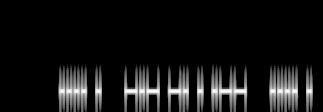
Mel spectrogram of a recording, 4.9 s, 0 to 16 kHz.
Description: Morse code, heard as a keyed tone, about 22 wpm, 700 Hz. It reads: HE KNEW HE
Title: Sentences from Top 900 Words 22wpm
